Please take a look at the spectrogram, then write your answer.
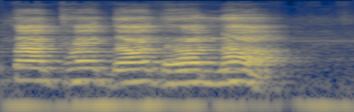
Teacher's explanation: ट वर्ग मूर्धन दंत ता वर्ग। ता वर्ग में जो ता था दा धा ना, ये दंत वर्ण में आता है।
